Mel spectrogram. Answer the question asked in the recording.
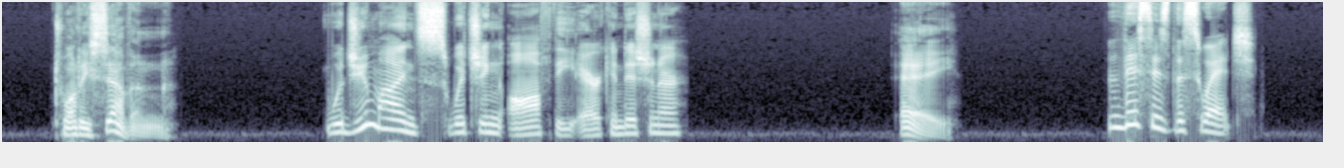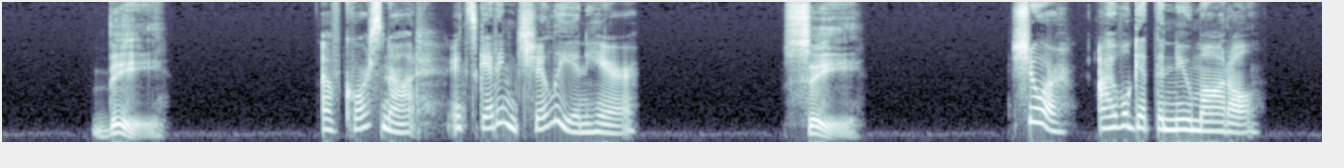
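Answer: B: Of course not. It's getting chilly in here.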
